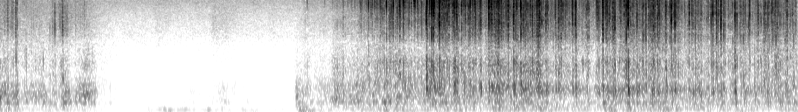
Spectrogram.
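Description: Long nails scratch across the top of a medium-sized, dark porous foam microphone windscreen while the other hand holds its side. The result is a dense, rustling scratch with a broad hiss reaching into the high range. After a brief near-silent pause, it returns louder and continues steadily to the end.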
